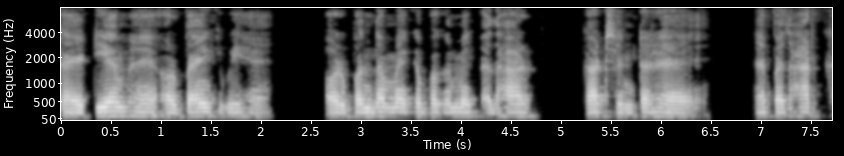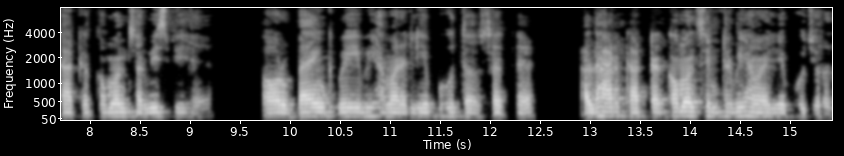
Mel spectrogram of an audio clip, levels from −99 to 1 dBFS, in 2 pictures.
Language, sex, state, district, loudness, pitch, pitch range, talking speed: Hindi, male, Bihar, Lakhisarai, -17 LUFS, 110 Hz, 105-115 Hz, 180 wpm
